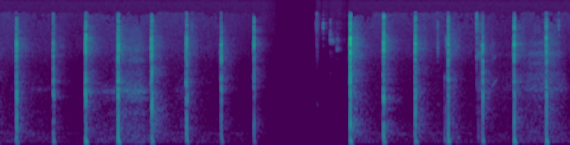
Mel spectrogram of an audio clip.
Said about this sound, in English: I'm just going to keep on clapping for pretty much ever because this is.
